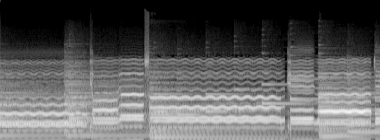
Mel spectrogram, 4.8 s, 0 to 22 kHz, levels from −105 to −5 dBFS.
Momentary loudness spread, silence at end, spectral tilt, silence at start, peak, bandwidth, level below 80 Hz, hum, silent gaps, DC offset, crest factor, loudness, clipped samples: 8 LU; 0 s; -7 dB/octave; 0 s; -4 dBFS; 6.4 kHz; -42 dBFS; none; none; 0.5%; 14 dB; -19 LUFS; under 0.1%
